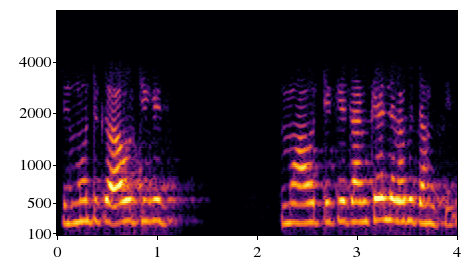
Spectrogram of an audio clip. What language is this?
Odia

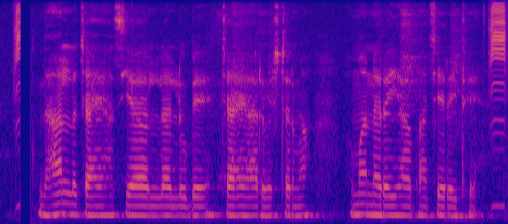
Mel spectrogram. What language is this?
Chhattisgarhi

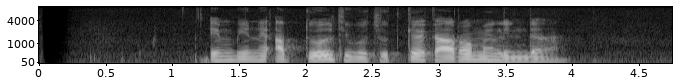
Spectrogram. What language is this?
Javanese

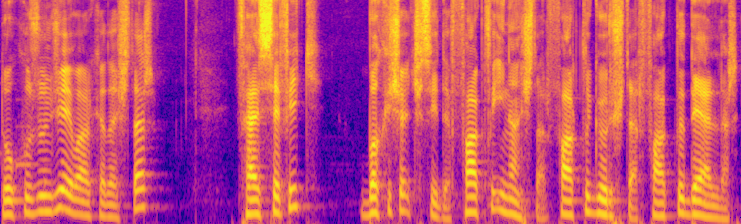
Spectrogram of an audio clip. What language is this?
Turkish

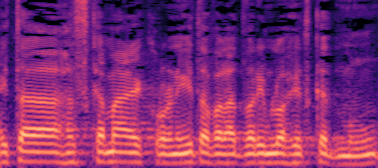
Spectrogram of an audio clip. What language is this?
Hebrew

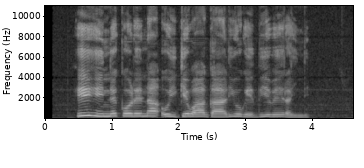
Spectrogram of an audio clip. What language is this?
Kikuyu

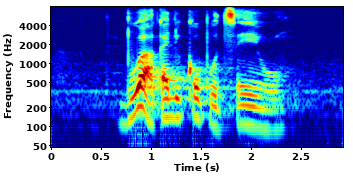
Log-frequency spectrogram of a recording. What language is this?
Tswana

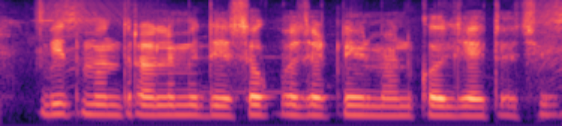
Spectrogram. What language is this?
Maithili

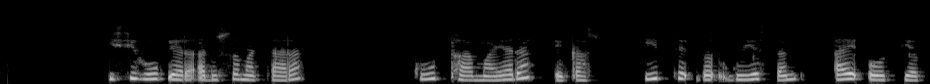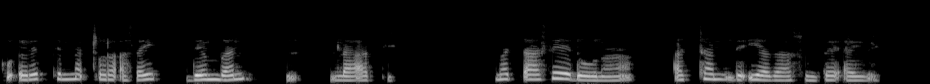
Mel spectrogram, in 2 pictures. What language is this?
Wolaytta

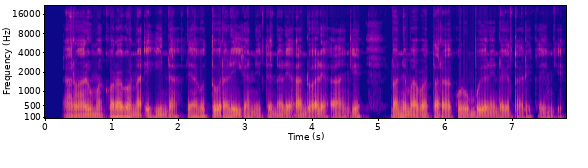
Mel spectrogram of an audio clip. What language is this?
Kikuyu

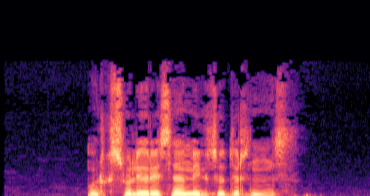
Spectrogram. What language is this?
Standard Moroccan Tamazight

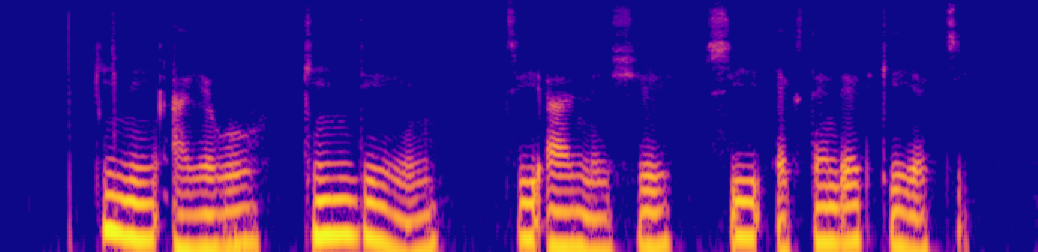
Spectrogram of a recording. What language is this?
Yoruba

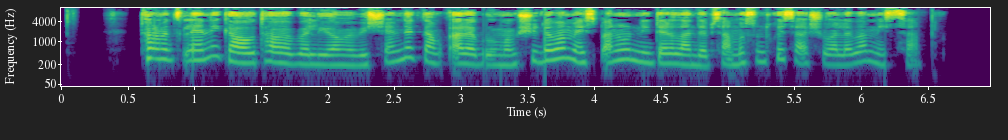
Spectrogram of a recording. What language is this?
Georgian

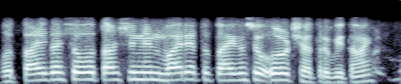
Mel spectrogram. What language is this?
Kashmiri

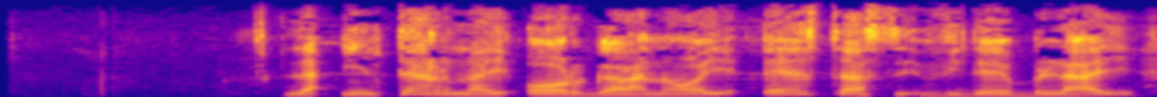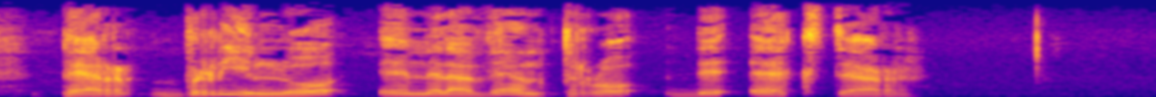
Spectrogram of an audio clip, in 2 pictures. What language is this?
Esperanto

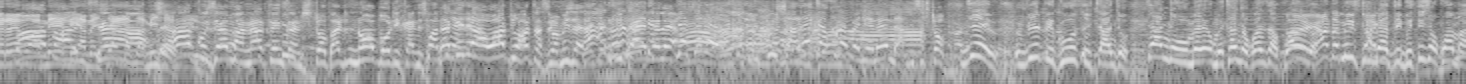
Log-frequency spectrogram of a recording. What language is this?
Swahili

